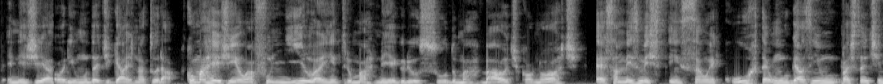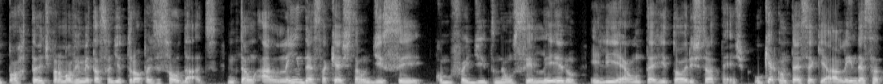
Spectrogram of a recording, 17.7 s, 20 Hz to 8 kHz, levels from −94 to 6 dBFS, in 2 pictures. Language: Portuguese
